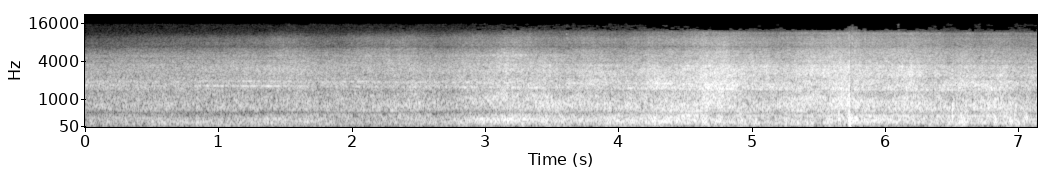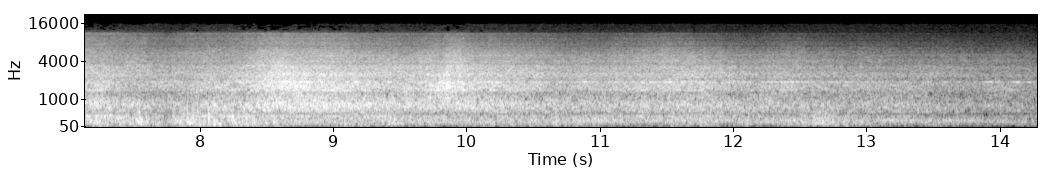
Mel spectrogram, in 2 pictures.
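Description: Pratt & Whitney PW1100G geared turbofans of an Airbus A321neo at takeoff thrust during the takeoff roll: a rushing jet roar with a faint whine that grows louder as the airliner speeds past, peaks in the middle, and fades as it moves away.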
